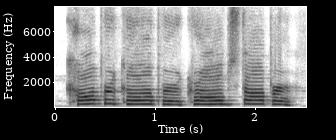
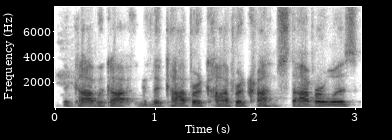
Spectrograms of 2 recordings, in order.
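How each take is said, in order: First: Much higher, slow sing-song imitation of a friend; squeaky high mimic of Ron spotting a cop; imitating Ron's voice. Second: Said in the usual way. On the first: Teller mimics Ron warning the car about police, high-pitched. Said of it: "I'm trying to imitate his voice. He had a high-pitched voice". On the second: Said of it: "I'm trying to imitate his voice".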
